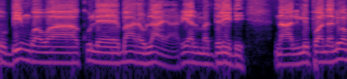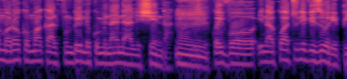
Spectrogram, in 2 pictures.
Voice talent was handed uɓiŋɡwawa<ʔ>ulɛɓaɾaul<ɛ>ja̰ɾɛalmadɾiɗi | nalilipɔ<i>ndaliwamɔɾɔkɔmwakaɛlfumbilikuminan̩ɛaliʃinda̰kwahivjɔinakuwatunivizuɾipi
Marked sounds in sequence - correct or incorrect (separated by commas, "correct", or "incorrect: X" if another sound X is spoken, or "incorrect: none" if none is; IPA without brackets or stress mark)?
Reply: incorrect: k, incorrect: a, incorrect: a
